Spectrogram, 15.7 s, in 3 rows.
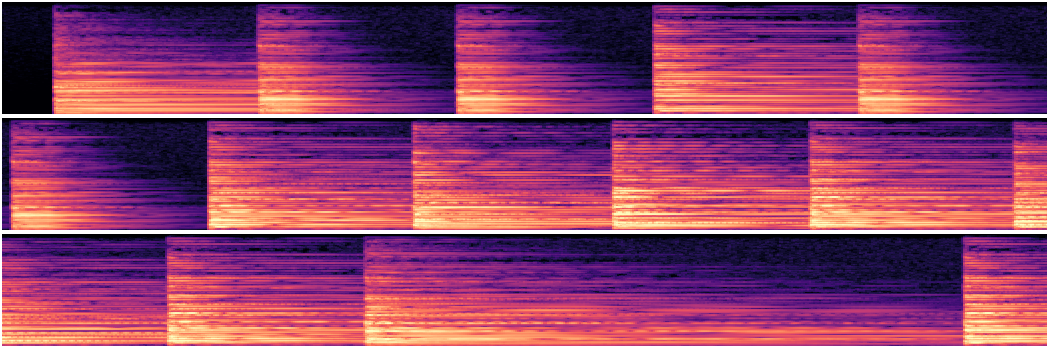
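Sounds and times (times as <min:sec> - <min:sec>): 
piano: 0:00.2 - 0:15.6.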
